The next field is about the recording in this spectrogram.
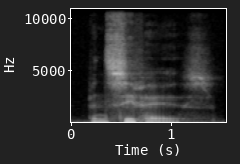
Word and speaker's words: principes: We, men of another age, we suppose that without principes, Pavel Petrovich pronounced the word softly, the French way, while Arkady, by contrast, pronounced it principles, with the accent falling hard on the first syllable.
